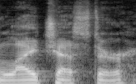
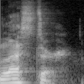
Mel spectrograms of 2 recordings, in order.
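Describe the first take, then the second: First: Every letter of the name is pronounced. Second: Letters are dropped, making it shorter. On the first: The speaker calls it wrong. "instead of saying Leicester" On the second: The speaker calls it right. "you're just saying Leicester because it's quicker"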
